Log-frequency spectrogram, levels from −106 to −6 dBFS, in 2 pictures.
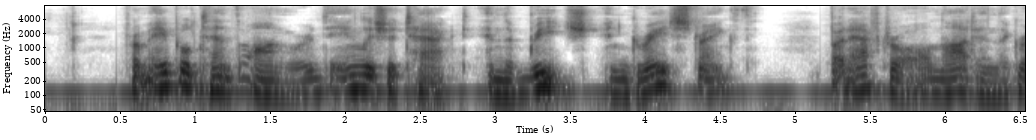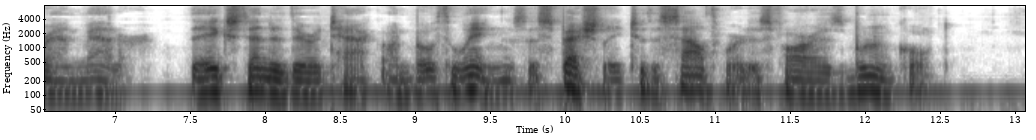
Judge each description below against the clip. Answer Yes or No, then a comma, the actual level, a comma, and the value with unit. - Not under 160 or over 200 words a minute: Yes, average, 165 wpm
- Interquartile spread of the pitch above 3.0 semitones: No, narrow, 2.5 semitones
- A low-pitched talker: Yes, low, 120 Hz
